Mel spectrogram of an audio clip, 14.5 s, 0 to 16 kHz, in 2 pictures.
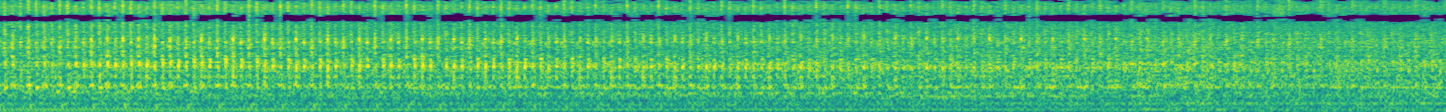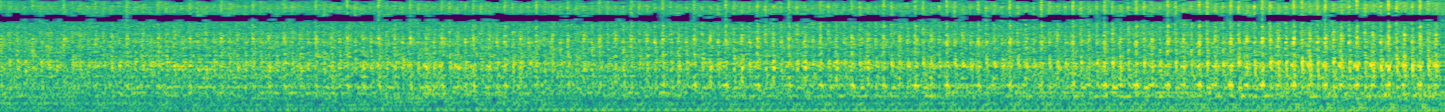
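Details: Ford Fiesta 1.4 TDCi diesel, 2006/2007, after a full rebuild including cylinder head and bearings to cure oil burning and smoke; steady even idle with a regular clatter and no stray knocks or misses.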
